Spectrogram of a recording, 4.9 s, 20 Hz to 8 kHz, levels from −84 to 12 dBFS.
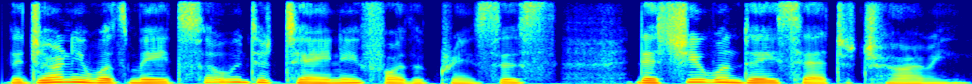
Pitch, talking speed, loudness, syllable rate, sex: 175 Hz, 195 wpm, -17 LUFS, 5.3 syllables/s, female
